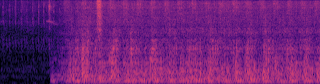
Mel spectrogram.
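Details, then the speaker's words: LG washing machine that gets very loud when loaded with clothes; motor kicks in to a heavy rumbling hum with a regular throb about four times a second. Worn wash gearbox. "तो तो जब हम इसमें कपड़े वगैरह डालते हैं तो बहुत ज़्यादा साउंड आवाज़ आने लगती है।"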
